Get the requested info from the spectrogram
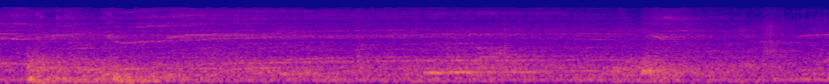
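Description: Several electric RC cars racing on an indoor carpet track, their motors whining up and down in pitch as they accelerate and brake. A sharp knock comes just after the start, and two softer knocks follow later.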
